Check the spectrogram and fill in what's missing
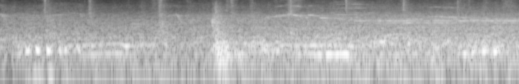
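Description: Pigeons of old highflying bloodlines coo repeatedly in low, rolling calls from a close loft, with a few faint chirps over a steady background hum and no talk.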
